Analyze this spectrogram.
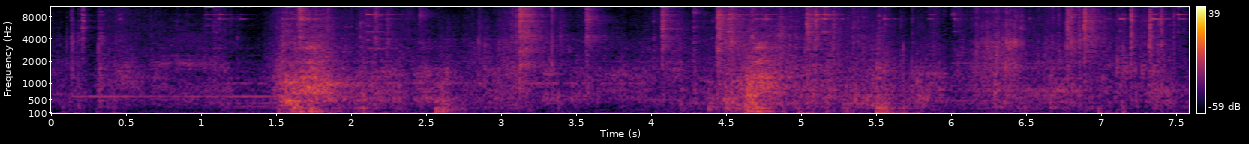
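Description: A caver breathing hard and heavily from the effort of climbing a rope, several strong breaths a few seconds apart, with sharp clicks of climbing gear in between.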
